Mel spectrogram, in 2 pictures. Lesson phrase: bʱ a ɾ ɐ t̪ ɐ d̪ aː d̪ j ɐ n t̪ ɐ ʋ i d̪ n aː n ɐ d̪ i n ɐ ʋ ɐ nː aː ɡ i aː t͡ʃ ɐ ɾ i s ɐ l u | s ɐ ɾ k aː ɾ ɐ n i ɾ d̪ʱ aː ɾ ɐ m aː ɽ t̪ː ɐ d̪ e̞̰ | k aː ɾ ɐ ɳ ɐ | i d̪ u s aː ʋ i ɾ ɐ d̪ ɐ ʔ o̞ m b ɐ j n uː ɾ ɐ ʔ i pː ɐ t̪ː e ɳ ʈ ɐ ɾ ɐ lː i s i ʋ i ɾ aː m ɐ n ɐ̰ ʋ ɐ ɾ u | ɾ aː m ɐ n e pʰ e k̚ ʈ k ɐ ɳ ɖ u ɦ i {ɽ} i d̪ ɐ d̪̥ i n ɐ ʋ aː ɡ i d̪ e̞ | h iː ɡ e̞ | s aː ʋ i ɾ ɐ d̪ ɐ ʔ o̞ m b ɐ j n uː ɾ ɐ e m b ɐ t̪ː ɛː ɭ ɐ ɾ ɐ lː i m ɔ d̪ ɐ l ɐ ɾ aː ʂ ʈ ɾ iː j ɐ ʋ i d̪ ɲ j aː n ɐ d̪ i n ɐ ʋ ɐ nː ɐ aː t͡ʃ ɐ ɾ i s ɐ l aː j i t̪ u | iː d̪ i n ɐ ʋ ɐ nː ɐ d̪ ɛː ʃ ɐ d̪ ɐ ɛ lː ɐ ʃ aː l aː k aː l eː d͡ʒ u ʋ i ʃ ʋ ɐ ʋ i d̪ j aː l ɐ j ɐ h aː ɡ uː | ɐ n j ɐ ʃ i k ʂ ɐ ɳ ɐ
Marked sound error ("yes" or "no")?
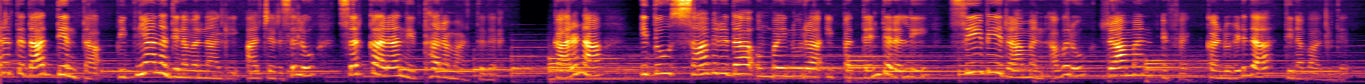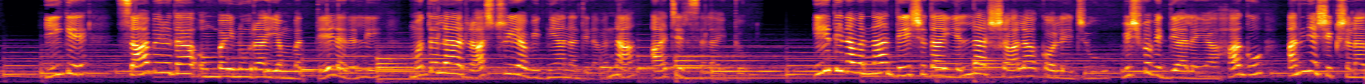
no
